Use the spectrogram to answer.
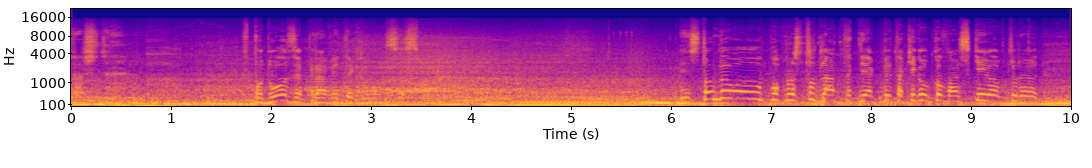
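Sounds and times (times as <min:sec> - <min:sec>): car engine drone: 0:00.0 - 0:10.0
road noise: 0:00.0 - 0:10.0.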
